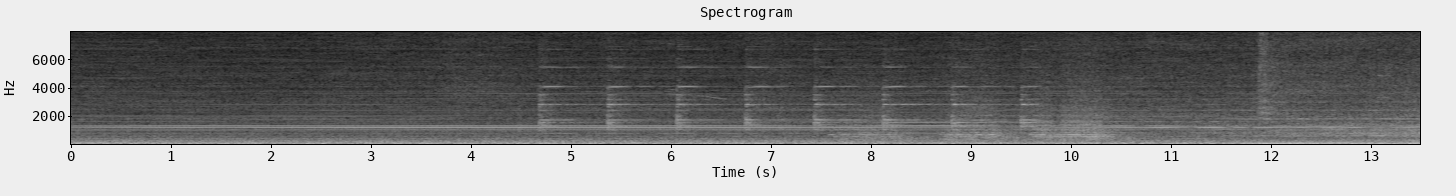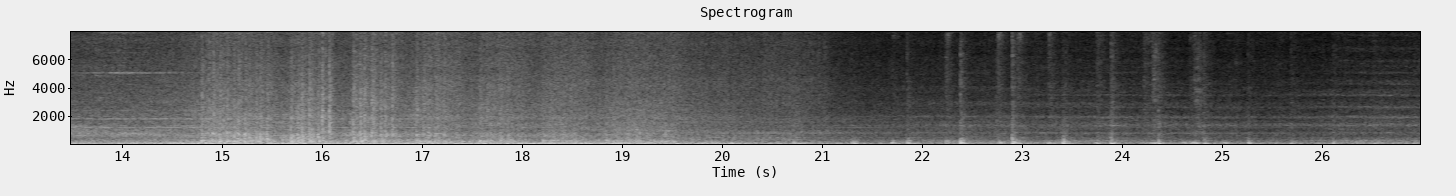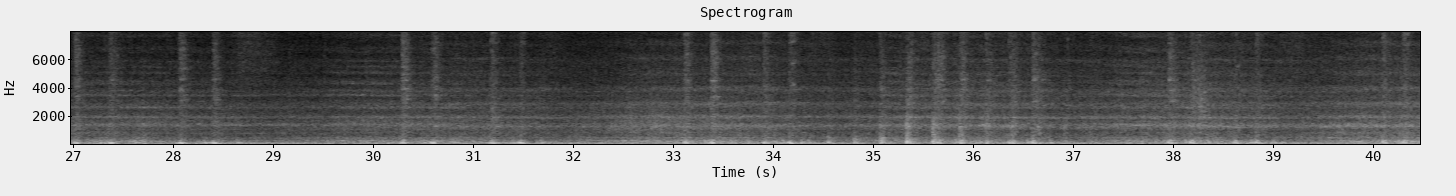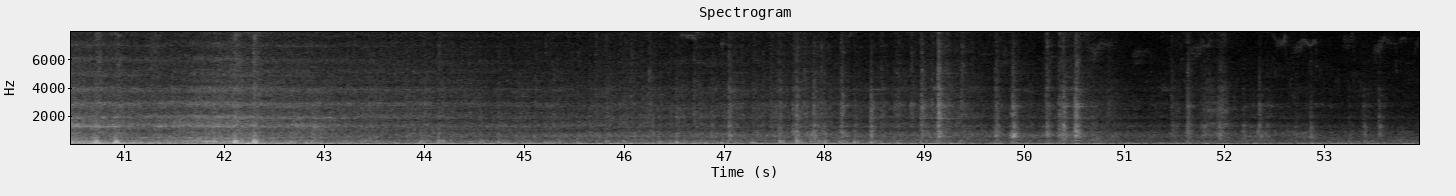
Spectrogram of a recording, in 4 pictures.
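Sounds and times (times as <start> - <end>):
train wheels clacking over rail joints: 21.2 - 26.3, 26.9 - 28.8, 30.2 - 31.8, 33.0 - 39.2, 45.6 - 53.9.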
